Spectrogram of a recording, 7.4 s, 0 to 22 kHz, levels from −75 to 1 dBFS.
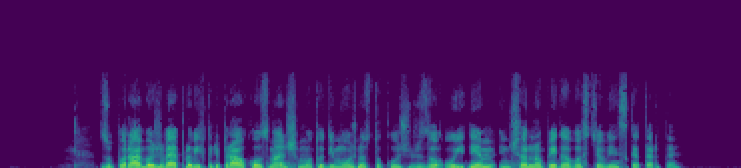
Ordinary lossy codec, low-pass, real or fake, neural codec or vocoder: AAC, 32 kbps; 19.8 kHz; fake; autoencoder, 48 kHz, 128 numbers a frame, DAC-VAE, trained on Japanese speech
